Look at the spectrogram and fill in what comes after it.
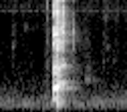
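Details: Painful, persistent hiccups recorded while filming a second take of them; a single sharp, abrupt hiccup with a quick inward catch in a quiet room.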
